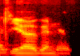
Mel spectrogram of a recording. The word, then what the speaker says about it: Keoghan: It's Barry Keoghan. I keep getting his surname wrong. – Barry Keoghan.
